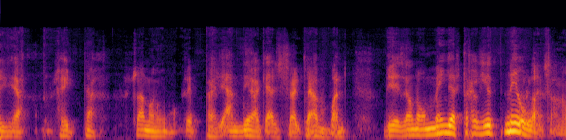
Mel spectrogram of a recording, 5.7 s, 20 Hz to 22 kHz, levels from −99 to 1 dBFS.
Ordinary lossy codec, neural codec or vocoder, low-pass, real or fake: none; codec, 24 kHz, 1.5 kbps, HILCodec; 10.8 kHz; fake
